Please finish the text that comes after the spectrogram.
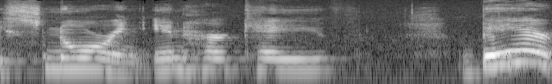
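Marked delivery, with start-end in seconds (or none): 2.3-2.8 loud, higher call; crying out. A narrator's reading. Ladybug to Bear asleep in her cave, crying out. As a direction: call sharply to rouse a sleeper. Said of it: "cried Ladybug".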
